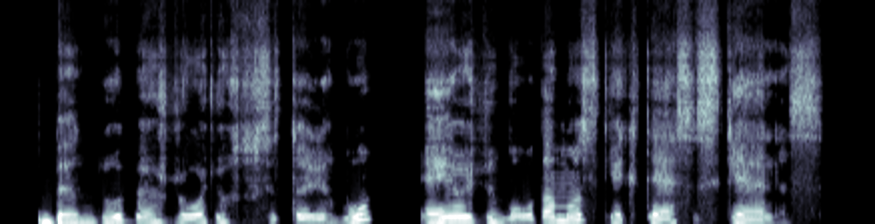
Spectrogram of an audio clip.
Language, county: Lithuanian, Panevėžys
